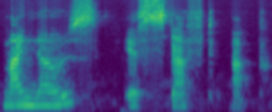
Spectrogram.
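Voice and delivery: very slow and even. Shown as a demonstration. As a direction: draw it out for learners. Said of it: "normal then slow".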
